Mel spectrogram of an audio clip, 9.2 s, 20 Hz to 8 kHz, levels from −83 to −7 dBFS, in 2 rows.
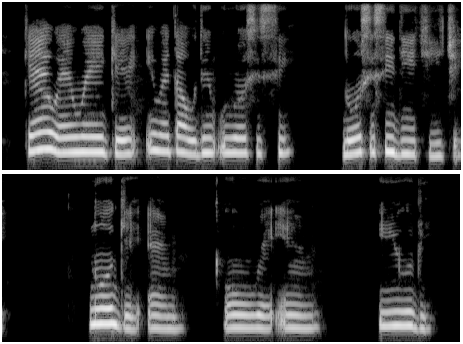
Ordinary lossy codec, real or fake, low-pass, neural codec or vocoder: none; real; none; none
